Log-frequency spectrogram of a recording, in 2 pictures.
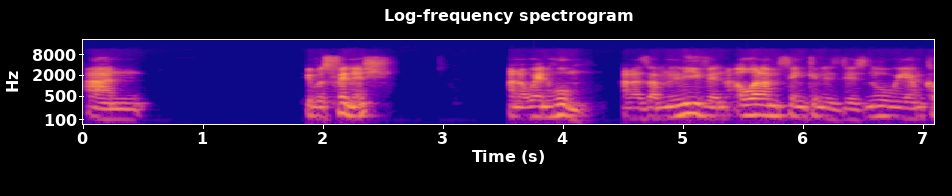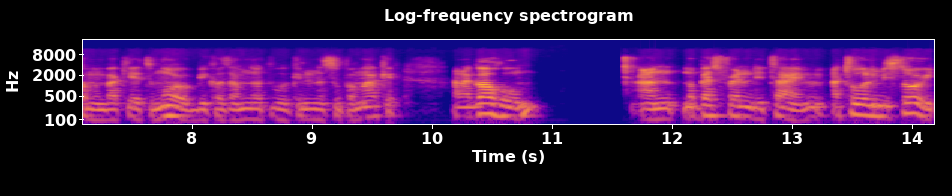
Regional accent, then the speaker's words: Trinidad & Tobago; moved away as an adult; I'm from Trinidad and Tobago

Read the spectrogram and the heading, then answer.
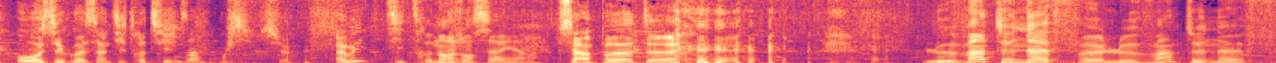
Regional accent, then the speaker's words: Lille, Hauts-de-France, France; born there; Oui, je suis né à Lille. tout à fait.

